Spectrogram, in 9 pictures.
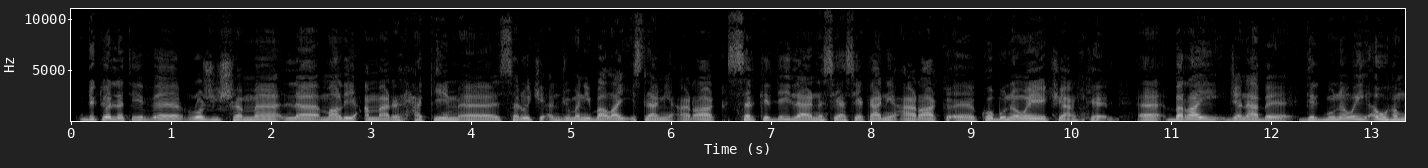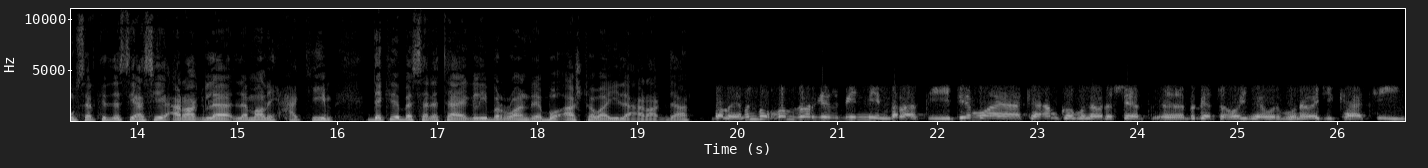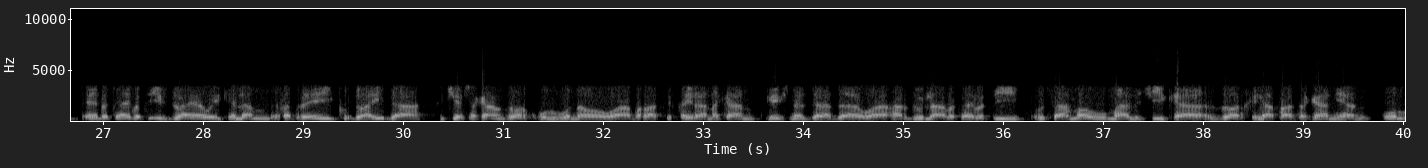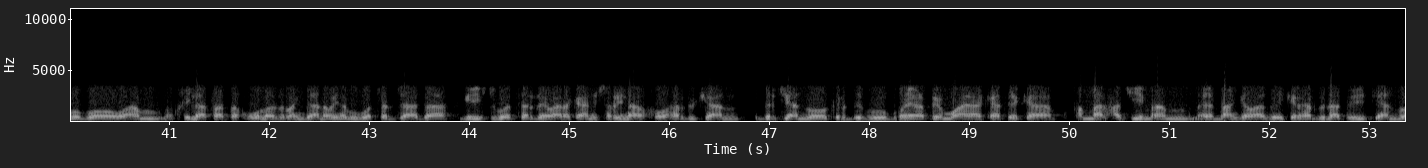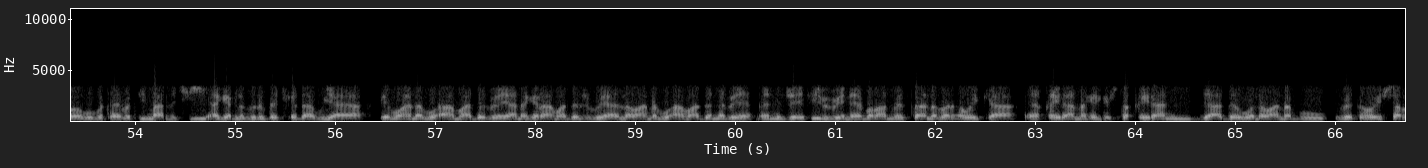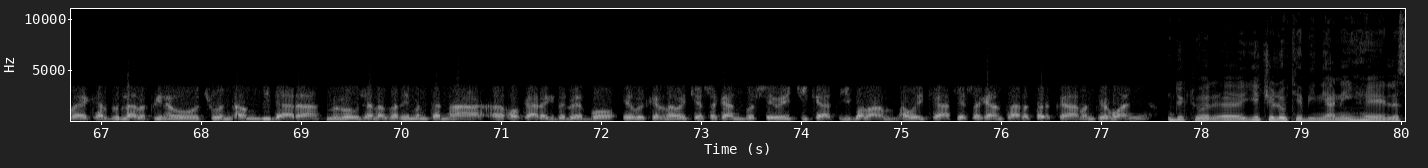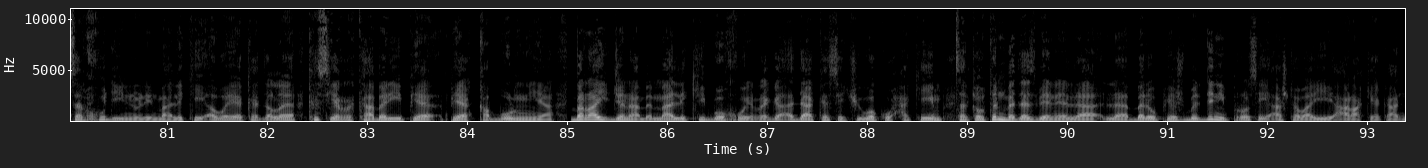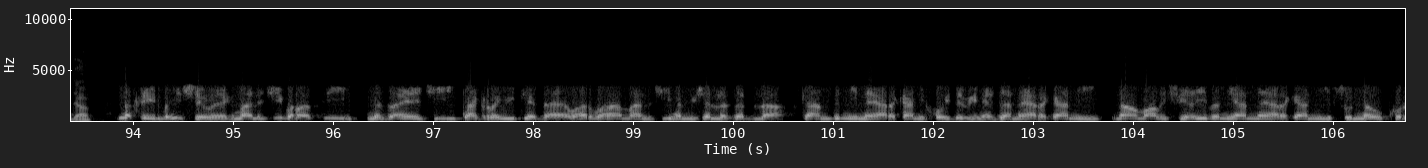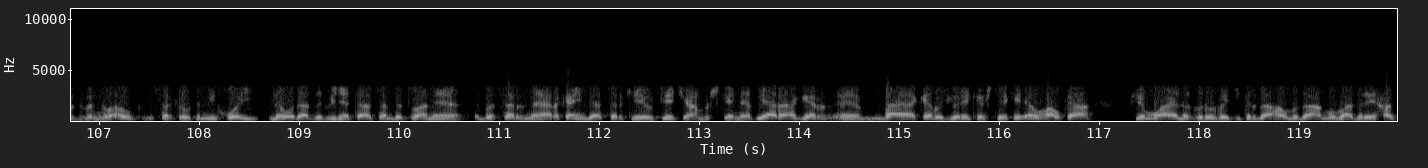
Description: وتووێژ له‌گه‌ڵ دکتۆر له‌تیف موسته‌فا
